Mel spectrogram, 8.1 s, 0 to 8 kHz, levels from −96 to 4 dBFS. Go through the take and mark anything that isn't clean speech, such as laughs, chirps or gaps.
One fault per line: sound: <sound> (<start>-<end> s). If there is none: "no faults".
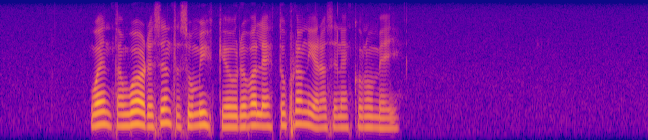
no faults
